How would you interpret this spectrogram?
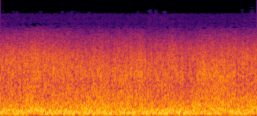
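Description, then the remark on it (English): A loud bomb explosion sound effect: a thick, continuous roaring rumble that stays at full strength from start to finish, with no speech. “There's a little bomb for you.”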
